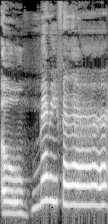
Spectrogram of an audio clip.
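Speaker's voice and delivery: very high, shrill, spooky princess voice. Announcing that Maddie is up next, scary princess voice. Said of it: "that was my scary princess voice".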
